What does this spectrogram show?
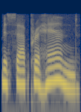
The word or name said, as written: misapprehend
